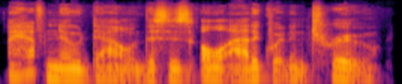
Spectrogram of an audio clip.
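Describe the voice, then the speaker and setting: Casting: hungover, guarded young disco dancer for a game. Mellow, dark tone, close dry sound, wry trailing delivery. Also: female voice, sits low, steady tone, moderate pace, gravelly, husky, dry recording, exaggerated voice. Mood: ironic, coolly intrigued. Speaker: voice actor in a video game. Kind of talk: video game character dialogue.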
